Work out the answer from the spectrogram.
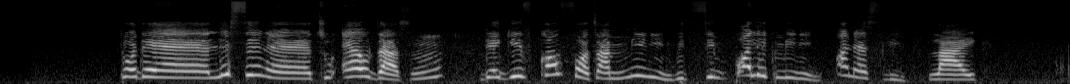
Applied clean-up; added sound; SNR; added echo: none; none; none; none.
